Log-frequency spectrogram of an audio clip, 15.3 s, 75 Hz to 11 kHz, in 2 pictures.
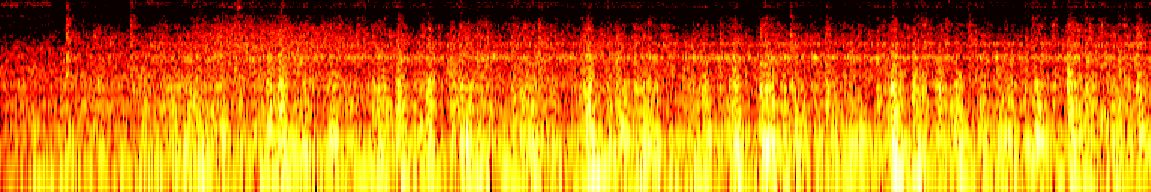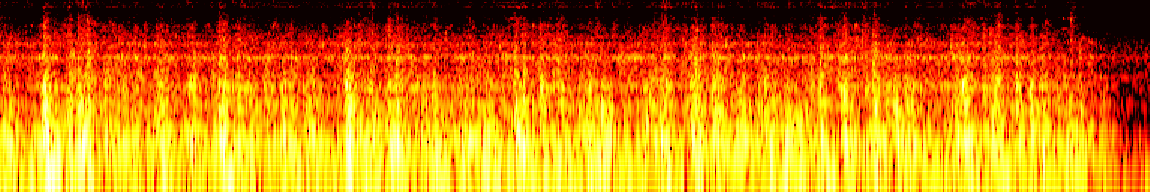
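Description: Gorenje WNEI front-loading washing machine tumbling its drum in the main wash of a 90 °C cotton cycle. The drum motor starts and winds up over the first couple of seconds, then runs steadily while soapy water and laundry slosh and knock inside the drum, and it stops near the end.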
